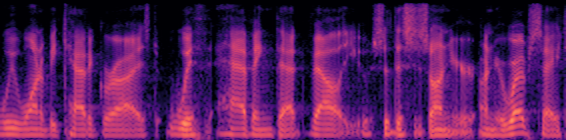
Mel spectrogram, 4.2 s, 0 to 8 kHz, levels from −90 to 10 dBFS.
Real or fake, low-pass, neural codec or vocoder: real; 7.2 kHz; none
